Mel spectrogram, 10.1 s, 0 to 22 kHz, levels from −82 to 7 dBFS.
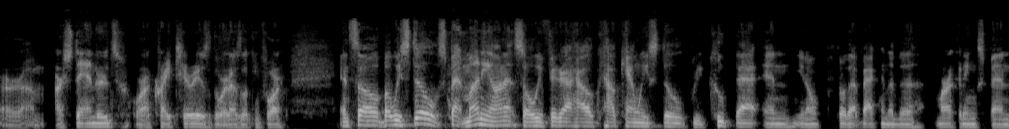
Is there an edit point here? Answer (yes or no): no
